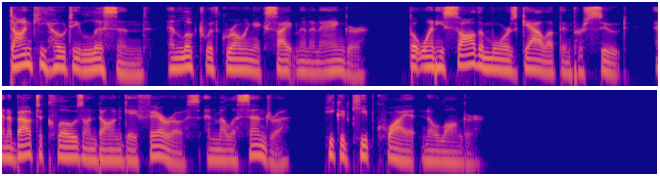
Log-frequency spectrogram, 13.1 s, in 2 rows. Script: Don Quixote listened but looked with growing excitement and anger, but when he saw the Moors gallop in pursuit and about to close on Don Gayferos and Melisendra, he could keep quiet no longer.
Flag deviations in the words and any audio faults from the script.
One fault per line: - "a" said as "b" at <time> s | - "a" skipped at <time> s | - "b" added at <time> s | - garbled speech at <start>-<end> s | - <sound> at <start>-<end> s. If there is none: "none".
- "but" said as "and" at 1.6 s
